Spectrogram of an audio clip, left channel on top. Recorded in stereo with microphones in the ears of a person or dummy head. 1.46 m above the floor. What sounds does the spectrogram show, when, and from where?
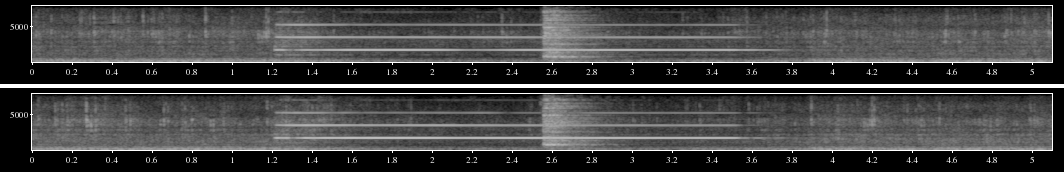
1.2 s a flute: 5° left (ahead or behind), 0.7 m
2.5 s dishes clattering: 15° right (ahead or behind), 4 m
